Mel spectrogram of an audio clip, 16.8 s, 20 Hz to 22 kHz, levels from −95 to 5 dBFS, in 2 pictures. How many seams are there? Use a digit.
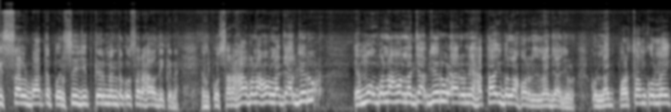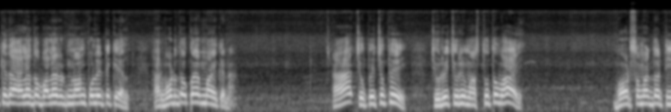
1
